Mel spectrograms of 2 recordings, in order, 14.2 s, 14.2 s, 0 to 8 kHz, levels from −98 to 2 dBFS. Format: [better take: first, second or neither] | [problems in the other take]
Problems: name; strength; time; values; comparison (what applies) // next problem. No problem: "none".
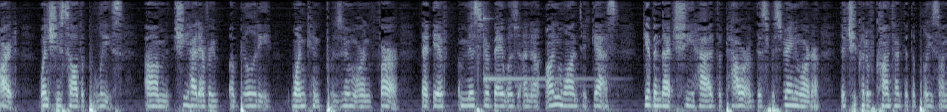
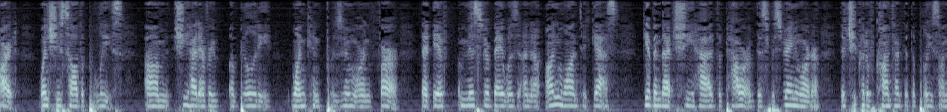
second | background sound (Doorbell); 15 dB below the speech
